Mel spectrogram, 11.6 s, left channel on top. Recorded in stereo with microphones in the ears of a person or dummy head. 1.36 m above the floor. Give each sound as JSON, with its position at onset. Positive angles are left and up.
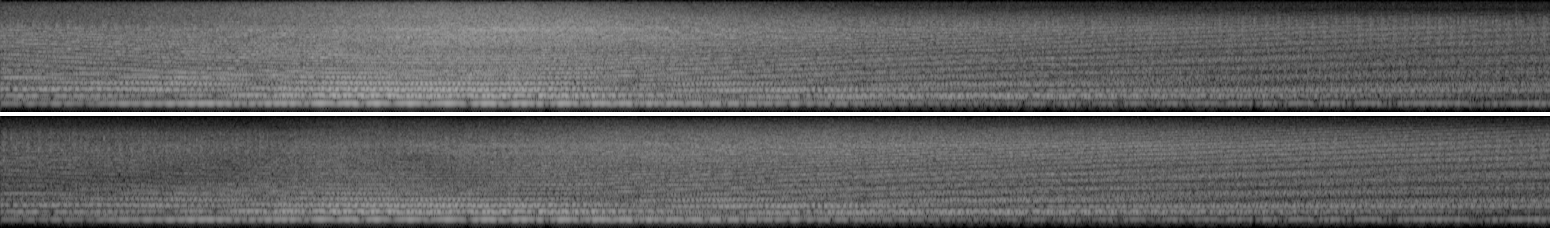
{"t": 0.0, "sound": "a drone", "side_deg": 45}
